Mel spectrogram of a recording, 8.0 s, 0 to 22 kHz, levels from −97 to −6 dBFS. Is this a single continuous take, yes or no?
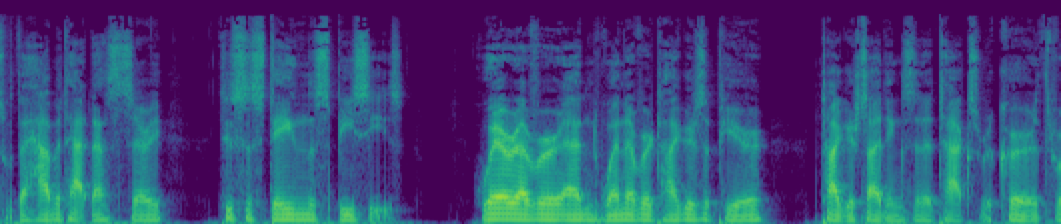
no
